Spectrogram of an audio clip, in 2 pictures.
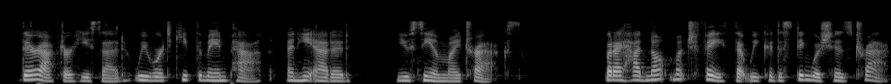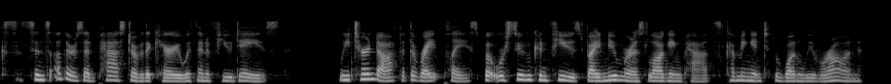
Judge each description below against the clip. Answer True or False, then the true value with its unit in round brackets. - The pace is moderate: False (210 wpm)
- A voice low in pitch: False (175 Hz)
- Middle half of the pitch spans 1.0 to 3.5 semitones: False (4.0 semitones)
